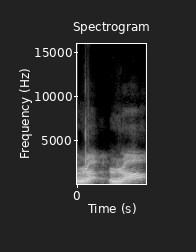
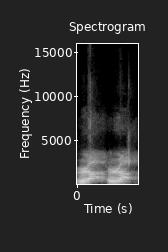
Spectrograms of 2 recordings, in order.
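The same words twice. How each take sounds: Both takes have the same delivery.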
